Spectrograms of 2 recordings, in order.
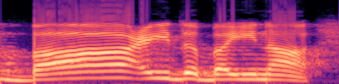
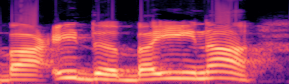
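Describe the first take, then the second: First: The first vowel is held long. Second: The first vowel is cut short. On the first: "लफ्ज़ था" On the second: "मैंने अलिफ को ख़त्म कर दिया"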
